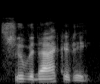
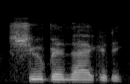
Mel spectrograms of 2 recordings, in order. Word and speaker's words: Shubenacadie: I said, Shubenacadie. He said, Shubenacadie. Hey, it's just like it looks.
